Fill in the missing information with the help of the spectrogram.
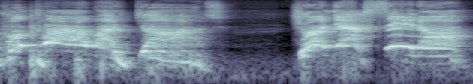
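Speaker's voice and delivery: very high, loud squealed shout; frenzied play-by-play. Pretend. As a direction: scream it in wild excitement. Climax of mock wrestling match.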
